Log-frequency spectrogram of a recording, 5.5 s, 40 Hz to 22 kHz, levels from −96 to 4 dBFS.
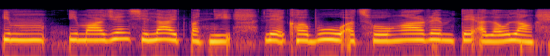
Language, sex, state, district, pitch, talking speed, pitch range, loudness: Mizo, female, Mizoram, Aizawl, 240 Hz, 120 wpm, 225-250 Hz, -13 LUFS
